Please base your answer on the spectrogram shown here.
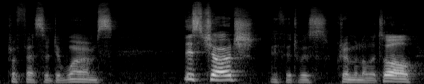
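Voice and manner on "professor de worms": matter-of-fact policeman; civil, unexcited official. Retold or imitated. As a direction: state it evenly and politely. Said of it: "he said civilly".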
